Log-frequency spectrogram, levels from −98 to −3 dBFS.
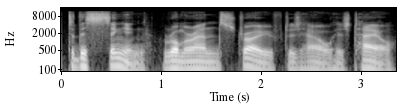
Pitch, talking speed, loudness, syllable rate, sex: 100 Hz, 160 wpm, -19 LUFS, 4.1 syllables/s, male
